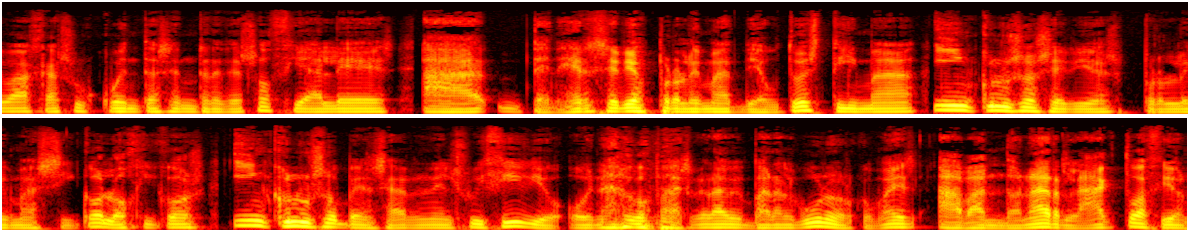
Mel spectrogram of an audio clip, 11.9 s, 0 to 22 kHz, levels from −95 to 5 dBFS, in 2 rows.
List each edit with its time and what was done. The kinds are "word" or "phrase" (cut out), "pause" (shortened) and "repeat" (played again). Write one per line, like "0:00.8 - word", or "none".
0:02.1 - pause
0:04.6 - pause
0:07.0 - pause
